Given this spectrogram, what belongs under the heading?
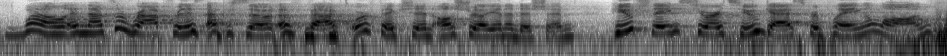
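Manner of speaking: upbeat, loud host sign-off; show host outro. Acted. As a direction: wrap up the episode like a host.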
